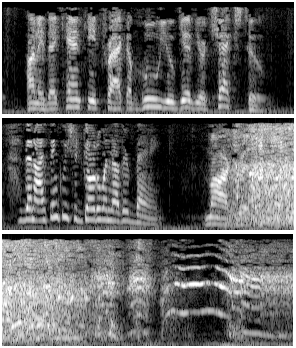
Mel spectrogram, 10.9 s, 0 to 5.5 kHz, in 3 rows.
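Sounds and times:
speech: 0:00.3 - 0:08.8
laughter: 0:06.4 - 0:09.7
boy's voice imitating wild geese honking: 0:08.5 - 0:10.9.

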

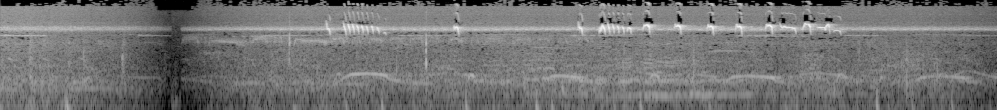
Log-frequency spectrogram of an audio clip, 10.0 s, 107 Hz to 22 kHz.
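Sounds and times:
high insect drone: 0:00.0 - 0:09.9
white-throated kingbird calling in the eastern lowlands of South America: 0:03.0 - 0:08.5.

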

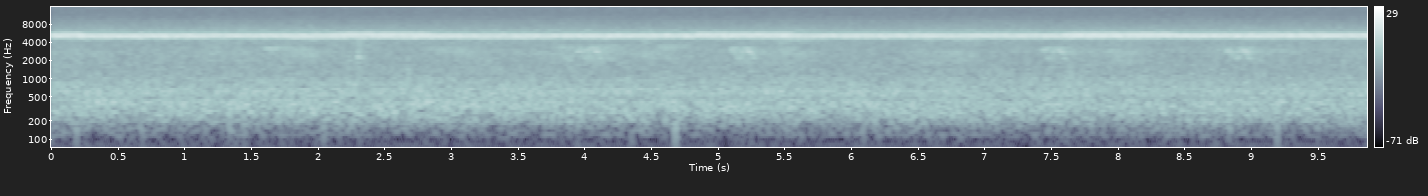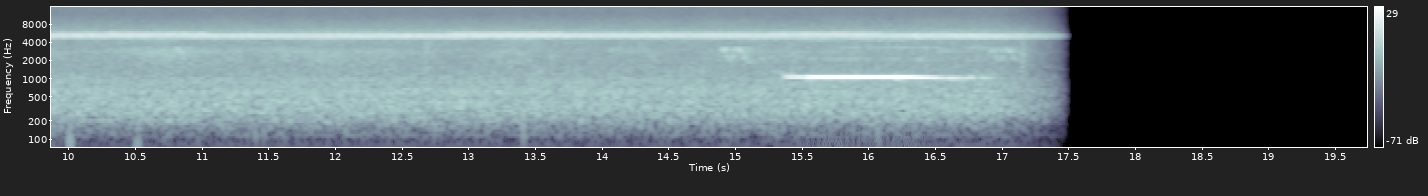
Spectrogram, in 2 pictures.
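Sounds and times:
high insect drone: 0:00.0 - 0:17.2
Black tinamou Tinamus osgoodi whistling song in South America: 0:15.4 - 0:17.1.

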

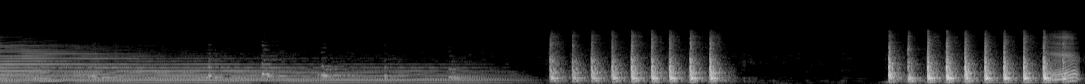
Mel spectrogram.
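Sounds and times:
rapid loud knocking on a door: 0:05.5 - 0:07.3, 0:08.9 - 0:10.7.

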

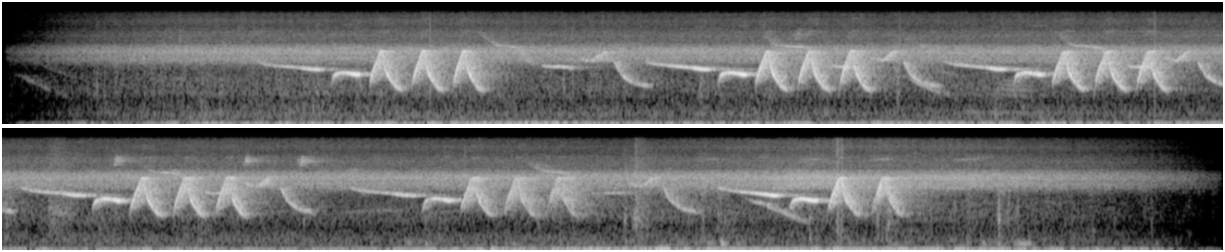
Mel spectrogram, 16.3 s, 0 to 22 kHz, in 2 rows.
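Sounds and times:
Pheugopedius coraya duet in the Eastern Lowlands of South America: 0:02.0 - 0:14.3.

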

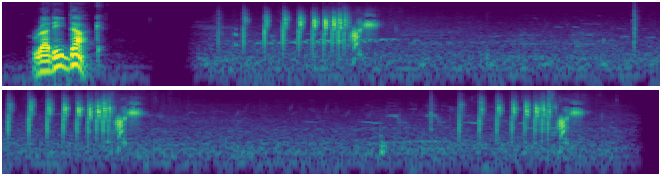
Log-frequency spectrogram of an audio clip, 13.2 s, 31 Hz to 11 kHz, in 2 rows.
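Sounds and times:
Ruddy Duck in Western USA North America: 0:02.2 - 0:04.0, 0:06.7 - 0:08.1, 0:10.4 - 0:12.5.

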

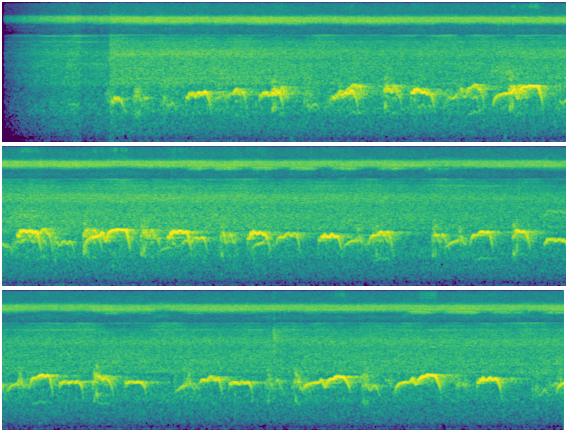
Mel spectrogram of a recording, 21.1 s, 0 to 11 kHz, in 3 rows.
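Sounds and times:
Bucco capensis duet in the Eastern Lowlands of South America: 0:01.3 - 0:21.1.

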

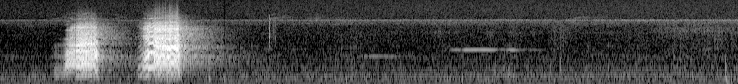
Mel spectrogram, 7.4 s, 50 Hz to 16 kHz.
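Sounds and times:
scarlet macaw Ara macao screeching in the Amazon, Peru: 0:00.6 - 0:02.1.

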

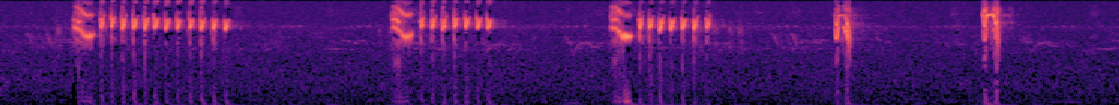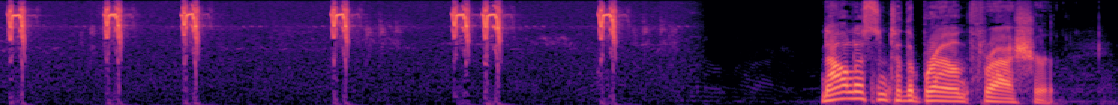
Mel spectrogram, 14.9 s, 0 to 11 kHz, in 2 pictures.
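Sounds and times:
Northern mockingbird song with mimicry: 0:00.1 - 0:05.8, 0:06.4 - 0:12.0
speech: 0:13.0 - 0:14.9.

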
